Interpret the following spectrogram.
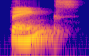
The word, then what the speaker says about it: thanks: So we have thanks, it's unvoiced, right? So if you touch your if you touch it here, your neck, so you're not going to feel any sound when you say thanks.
